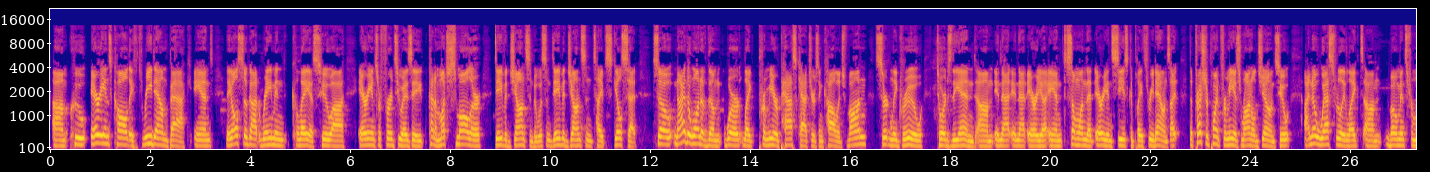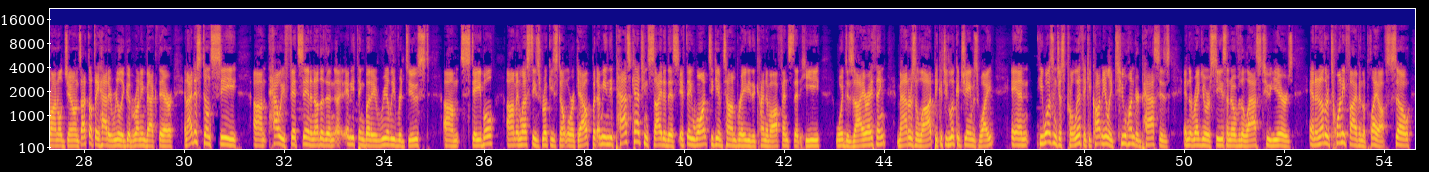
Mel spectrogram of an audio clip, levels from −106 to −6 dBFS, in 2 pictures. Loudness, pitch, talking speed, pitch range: -18 LUFS, 165 Hz, 205 wpm, 155-185 Hz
